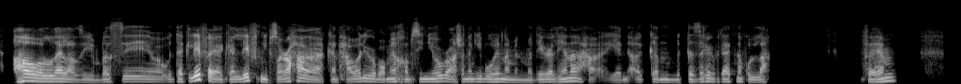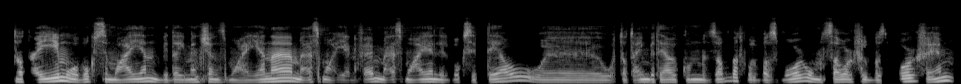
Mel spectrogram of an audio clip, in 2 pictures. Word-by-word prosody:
آه 160 -1 +10
والله 135 -1 +6
العظيم. 110 -5 -1
بس 115 +3 -5 0.2
وتكلفة، 120 - +5
كلّفني 120 +8 +2
بصراحة - - +4
كان - - -5
حوالي 140 +3 0
450€ 125 +2 0
عشان 120 +1 0
أجيبه 125 0 -1
هنا 125 -1 +1
من 105 -1 -5
Madeira 115 - -12 0.2
لهنا 140 +6 +1
ح - - -2
يعني 105 +2 -8
آه 115 - -5
كان 115 -2 -3
بالتذاكر 115 +5 -3
بتاعتنا 125 +2 -3
كُلّها، 110 -3 -3 1.0
فاهم، 130 +8 +1 0.8
تطعيم 125 +5 +3
وBox 120 +3 -2
معيّن 115 +3 0
بdimensions 110 +1 -3
معيّنة، 115 +9 +2
مقاس 130 -4 -2
معيّ - - -7
يعني - - -11
فاهم، - - -3
مقاس - - -5
معيّن 115 -1 -1
للBox 105 +2 -3
بتاعُه 120 +5 -1
و 170 -9 -4 0.6
والتطعيم 100 +3 -4
بتاعُه 110 0 -2
يكون 110 0 -3
متضبط 120 +10 -4
والباسبور 105 +6 -2
ومتصور 115 -4 -1
في - - -5
الباسبور 110 +7 -2
فاهم. 150 +6 -1
120 Hz, 145 wpm, -24 LUFS, 110-135 Hz, 1.0 s, آه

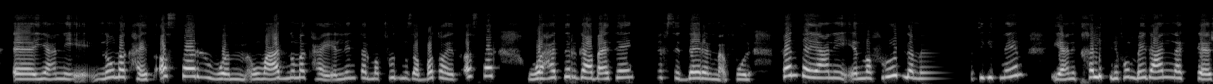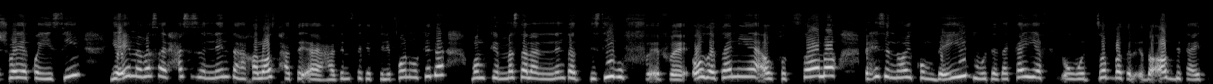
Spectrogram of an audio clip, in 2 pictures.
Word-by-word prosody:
آآ 245 -1 +4
يعني 255 - -2
نومك 335 +4 +2
هيتأثّر 375 +10 +2
وم 245 -4 0
وميعاد 255 +2 +2
نومك 310 +2 -1
هي 225 -4 -3
اللي 245 +6 -4
أنت 300 +1 -6
المفروض 280 +2 -5
مضبّطه 285 +2 -2
هيتأثّر 360 - 0 0.3
وهترجع 315 +5 +2
بقى 265 -1 +2
تاني 320 +3 -2 0.2
لنَفْس 310 -1 -14
الدايرة 280 +3 +3
المقفولة. 235 -2 -3 0.3
فأنت 405 +2 +3
يعني 300 -7 +2
المفروض 290 +9 +2
لمّا 315 -4 +1 0.6
تيجي 315 +1 0
تنام 325 +6 -2 0.3
يعني 245 +2 0
تخلّي 330 +6 +3
التليفون 310 -1 -4
بعيد 315 +2 0
عنّك 305 -1 +1 0.2
شوية 310 +6 +2
كويسين، 290 - -1 0.3
يا - - +5
إمّا 385 -2 +1
مثلًا 375 -1 +1
حاسس 360 +1 -7
إن 305 -1 -3
أنت 345 0 -1
ه 265 - -3
خلاص 280 +5 +3
هت 270 -2 -4
هتمسك 240 +5 -2
التليفون 250 +5 -4
وكده 375 +7 +1 0.3
ممكن 295 -2 -1
مثلًا 305 0 +2
إن 250 -1 -4
أنت 305 +2 -2 0.2
تسيبه 340 +7 +4
في - - -5
في 225 - 0
أوضة 325 -3 +5
تانية 355 +4 +1
أو 260 - +2
في 260 0 -24
الصالة 360 +11 +5 0.3
بحيث 370 0 0
إن 320 -4 0
هو 320 - +1
يكون 300 -6 -2
بعيد 305 - +5
وتتكيّف 260 +6 +1 0.2
وتضبّط 265 +4 -1
الإضاءات 290 +3 +1
بتاعة 245 -4 -4
300 Hz, 160 wpm, -22 LUFS, 255-335 Hz, 0.6 s, يا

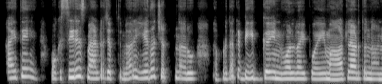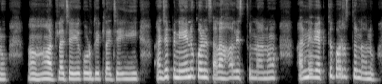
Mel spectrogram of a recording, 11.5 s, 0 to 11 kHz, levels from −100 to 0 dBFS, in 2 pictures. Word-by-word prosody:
అయితే 260 +5 -1 0.4
ఒక 235 +1 -8
serious 285 +2 +3
matter 235 0 -1
చెప్తున్నారు, 240 +2 -3 0.2
ఏదో 290 +4 0
చెప్తున్నారు. 230 -3 -2 0.4
అప్పటిదాకా 220 +3 -6
డీప్‌గా 240 0 0
ఇన్వాల్వయిపోయి 225 -1 0 0.2
మాట్లాడుతున్నాను. 215 0 +1 0.4
ఆహా! 210 0 +2
అట్లా 210 +3 0
చేయకూడదు, 220 0 +2
ఇట్లా 215 -1 -3
చెయ్యి 215 0 0 0.3
అని 250 - +1
చెప్పి 290 -1 +2
నేను 285 +3 +6
కొన్ని 285 -1 +5
సలహాలిస్తున్నాను 250 -1 -1 0.4
అన్ని 280 +3 +3
వ్యక్తపరుస్తున్నాను. 280 -5 0
235 Hz, 120 wpm, -23 LUFS, 220-265 Hz, 0.4 s, నేను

